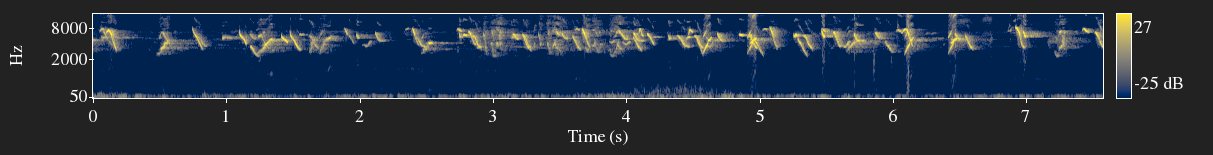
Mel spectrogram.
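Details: Free-living saffron finches in the wild give tightly packed, bright chipping notes and short down-swept whistles, steady across the stretch, with faint low hum.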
